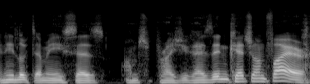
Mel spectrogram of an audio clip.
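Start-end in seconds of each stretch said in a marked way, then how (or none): 1.2-3.1 imitated dead-serious deadpan delivery. Retelling what a mechanic said about the engine: imitating someone dead serious. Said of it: "dead serious".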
